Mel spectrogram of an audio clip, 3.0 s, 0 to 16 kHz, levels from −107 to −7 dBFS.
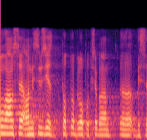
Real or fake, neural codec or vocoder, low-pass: real; none; 7.2 kHz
